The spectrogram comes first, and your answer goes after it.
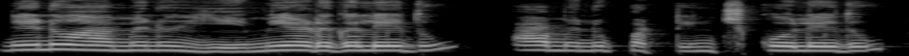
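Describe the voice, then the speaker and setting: A woman telling a first-person story in a steady, earnest scripted narration. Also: on the high side, moderate pace, highs cut off.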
